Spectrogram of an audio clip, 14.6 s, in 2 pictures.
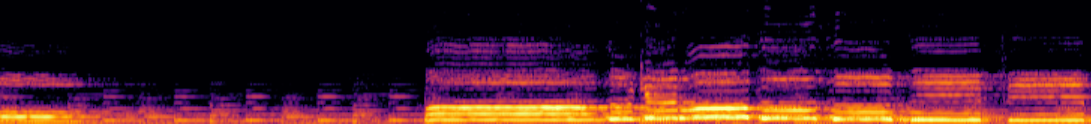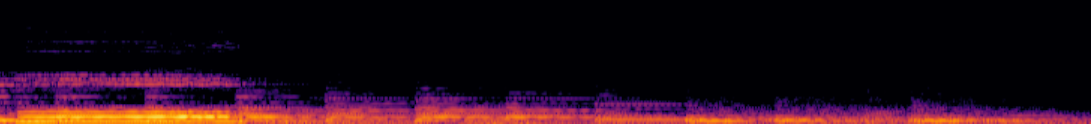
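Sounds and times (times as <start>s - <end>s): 
alto section of SATB choir singing: 0.0s - 9.5s.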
